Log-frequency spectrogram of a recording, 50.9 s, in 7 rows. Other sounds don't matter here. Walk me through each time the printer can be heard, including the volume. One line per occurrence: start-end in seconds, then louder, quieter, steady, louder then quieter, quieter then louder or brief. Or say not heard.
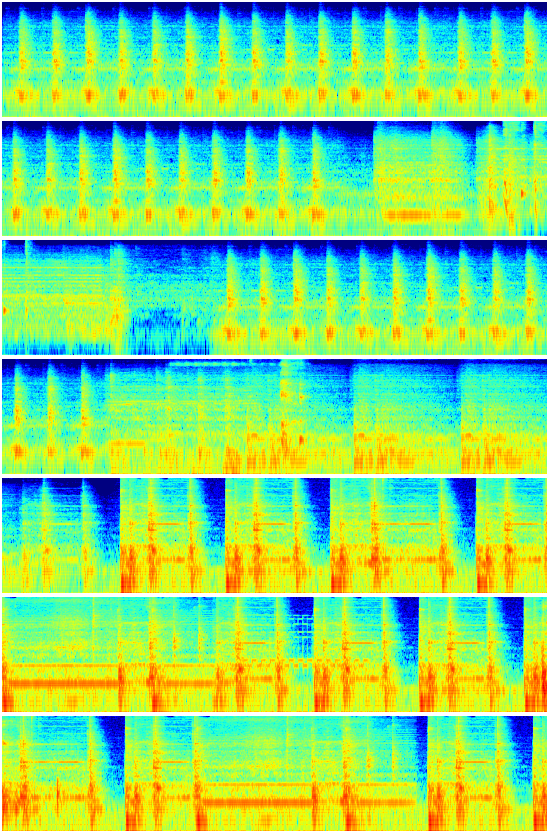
0.0-50.8 louder.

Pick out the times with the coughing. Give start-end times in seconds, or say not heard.
13.9-14.9, 24.1-25.9, 43.4-44.5.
